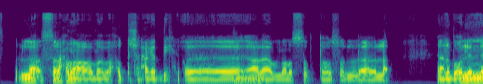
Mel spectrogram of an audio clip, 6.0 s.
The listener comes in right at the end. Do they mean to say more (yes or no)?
no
